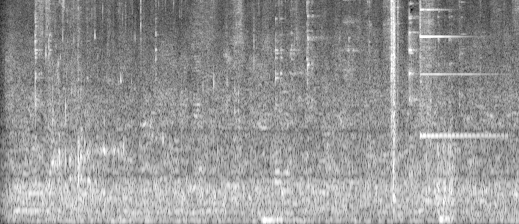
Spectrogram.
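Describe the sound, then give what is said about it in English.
Tea pours steadily into a cup, a continuous splashing trickle with a single bright clink of china near the end, over faint background murmur. “A cup of your finest brew, thanks, love.”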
